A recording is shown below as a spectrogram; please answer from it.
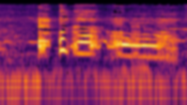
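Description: An eight-month-old rooster offered for sale crows close by, a loud drawn-out call with a broken start, over a low background murmur.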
